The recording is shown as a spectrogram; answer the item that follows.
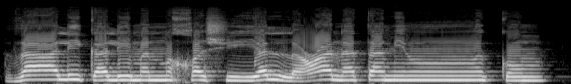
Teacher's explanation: یہاں پر دیکھیں نون ساکن کے بعد کاف ہے, یہاں پر اخفا کریں گے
